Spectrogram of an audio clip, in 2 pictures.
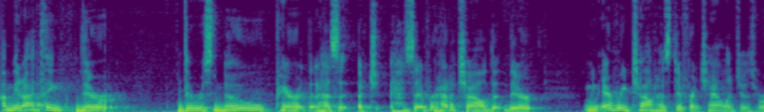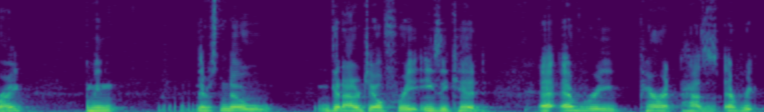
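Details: Adult woman speaking; typical speech.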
